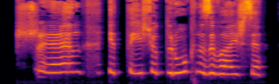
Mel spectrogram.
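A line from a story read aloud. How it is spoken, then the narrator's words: Elf moaning. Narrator (Russian): стонал эльф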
